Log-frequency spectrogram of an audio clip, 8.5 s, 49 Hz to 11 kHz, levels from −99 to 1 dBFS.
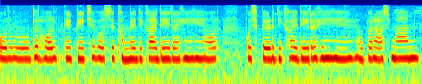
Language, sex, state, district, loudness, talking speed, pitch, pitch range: Hindi, female, Maharashtra, Aurangabad, -12 LUFS, 155 wpm, 255 Hz, 245-260 Hz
